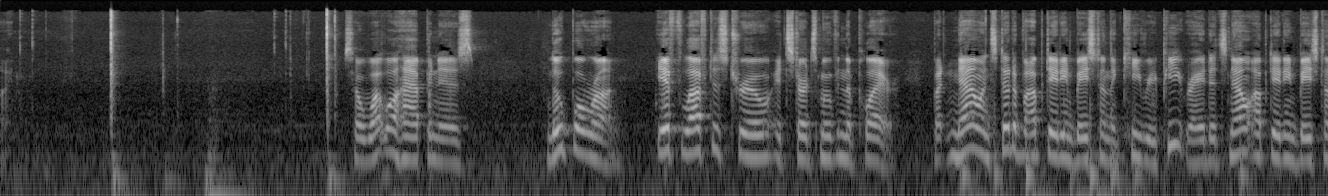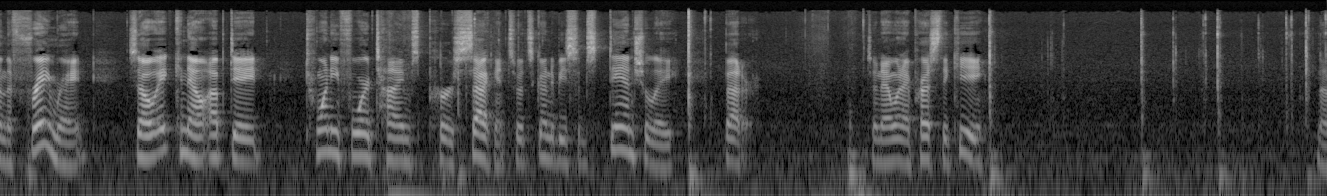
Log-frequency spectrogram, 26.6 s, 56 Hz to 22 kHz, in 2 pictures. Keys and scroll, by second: 17.7 super+s, 23.0 Left, 23.5 Left, 23.6 Left, 23.7 Left, 24.5 Left, 24.9 Up, 25.3 Down, 25.5 Down, 25.5 Right, 25.7 Left, 26.2-26.5 typing.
